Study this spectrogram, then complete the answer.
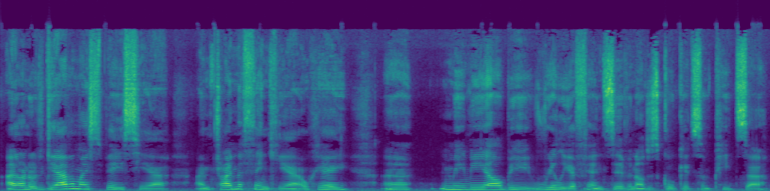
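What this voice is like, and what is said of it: Deliberately bad Brooklyn accent. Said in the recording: “my Brooklyn, my really bad Brooklyn accent”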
